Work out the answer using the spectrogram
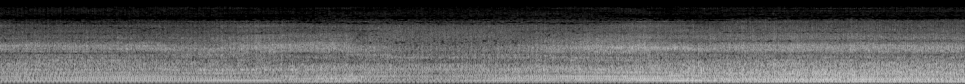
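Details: Briggs and Stratton lawnmower engine on its first start of 2023, unstarted over 6 months, still on last summer's fuel. Catches and settles into a steady, even buzz with no misses or knocks. Normal running.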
